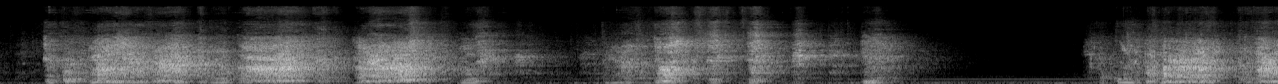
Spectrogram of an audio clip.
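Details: Red female Siberian husky giving loud, drawn-out, throaty vocal bursts in long runs, broken by a short quiet gap with a faint steady hum before she resumes.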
